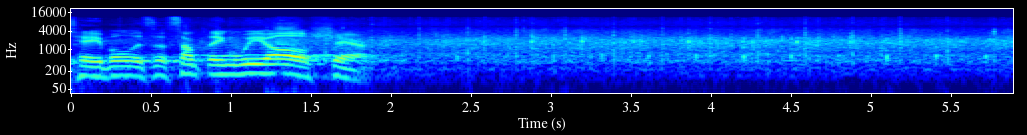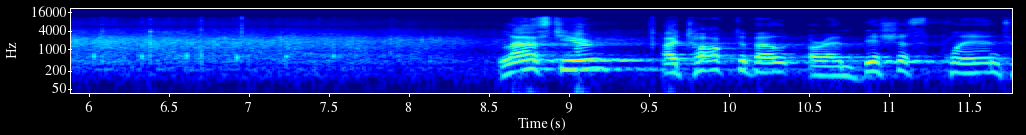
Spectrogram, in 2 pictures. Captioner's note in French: Applaudissements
